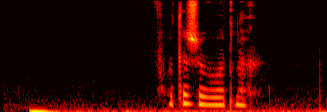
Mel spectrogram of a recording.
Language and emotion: Russian, neutral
